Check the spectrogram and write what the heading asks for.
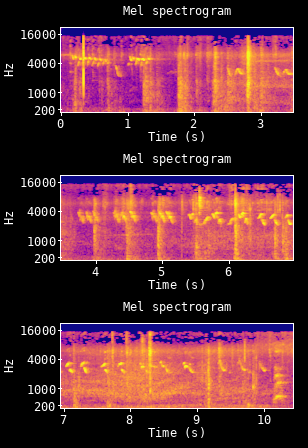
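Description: A bird singing a rapid string of short repeated chirps, about four or five a second, over scattered knocks and thumps from footsteps and handling.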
